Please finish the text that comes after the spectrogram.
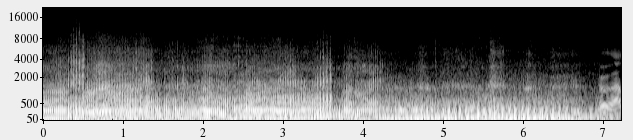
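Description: A Blade 400X ATV engine revs on a trail ride at an ATV park, a loud, continuous droning roar close by that holds steady before easing off at the end.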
